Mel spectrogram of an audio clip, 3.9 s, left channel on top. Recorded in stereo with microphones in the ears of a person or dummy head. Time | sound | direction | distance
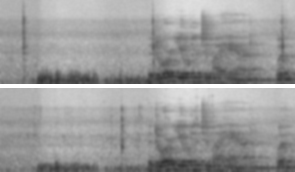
2.0 | a man speaking | 40° right (ahead or behind) | 0.7 m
